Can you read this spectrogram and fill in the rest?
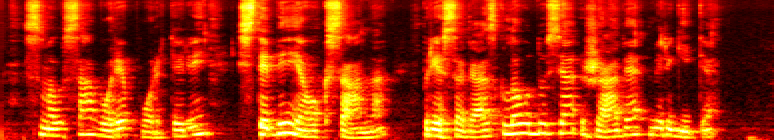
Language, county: Lithuanian, Utena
